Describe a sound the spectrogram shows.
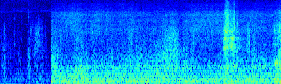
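A magic blast bursts with a loud, rushing whoosh.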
